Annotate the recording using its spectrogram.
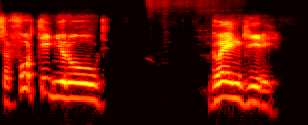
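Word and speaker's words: Glen Garioch: For those who who didn't know what I'm talking about, they might think they've seen Glen Gerio. They think it's Glen Gerio. It's pronounced Glen Giri.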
